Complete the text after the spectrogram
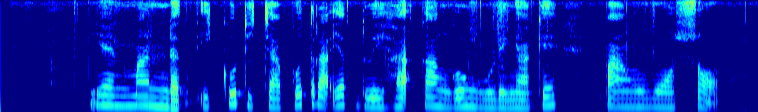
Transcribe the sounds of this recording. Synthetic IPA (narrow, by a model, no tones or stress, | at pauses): jɛnmanɖət̪̚ikud̪̥i̤t͡ʃab̥ʊ̤t̪ra̰ʔjat̪̚d̪uweɦaʔkaŋɡoŋɡulɪŋake | paŋwɔsɔ̰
